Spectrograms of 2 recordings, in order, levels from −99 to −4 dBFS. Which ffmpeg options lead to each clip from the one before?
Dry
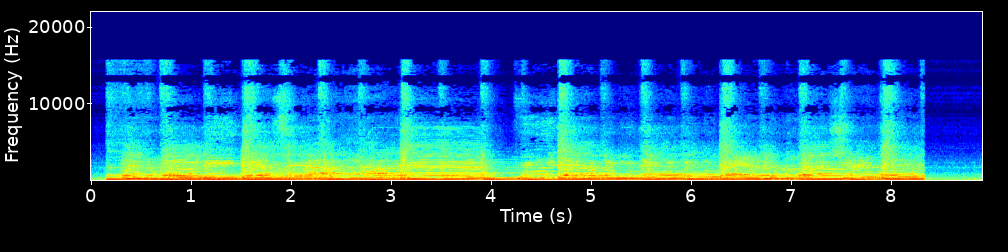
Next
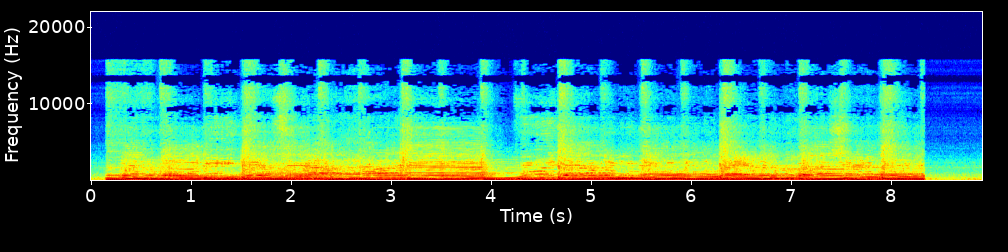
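-af "alimiter=level_in=4.73:limit=0.891:release=50:level=0:latency=1,volume=0.891"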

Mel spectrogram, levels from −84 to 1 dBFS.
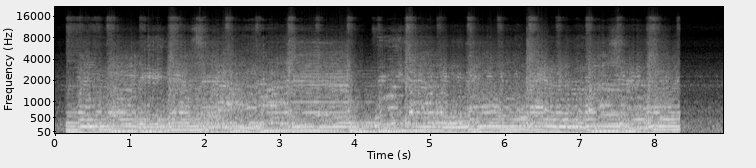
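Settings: -af "aeval=exprs='clip(val(0),-1,0.15)':c=same"

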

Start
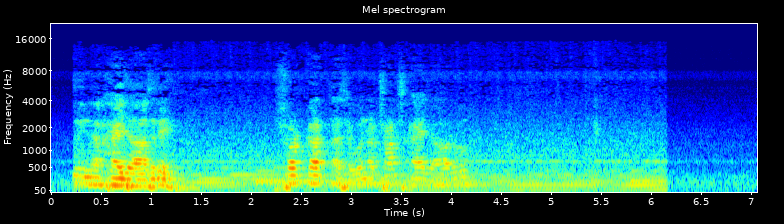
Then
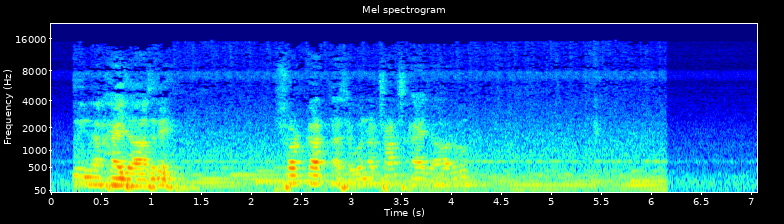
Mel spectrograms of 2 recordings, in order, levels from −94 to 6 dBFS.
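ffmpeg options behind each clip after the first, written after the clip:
-af "highshelf=f=6300:g=9"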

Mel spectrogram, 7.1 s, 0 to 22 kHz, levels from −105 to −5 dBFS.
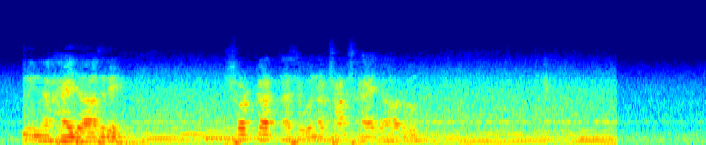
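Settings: -filter_complex "[0:a]lowpass=f=2300:w=0.5412,lowpass=f=2300:w=1.3066,asplit=2[s0][s1];[s1]acompressor=threshold=0.0282:ratio=6,volume=1.41[s2];[s0][s2]amix=inputs=2:normalize=0,volume=0.398"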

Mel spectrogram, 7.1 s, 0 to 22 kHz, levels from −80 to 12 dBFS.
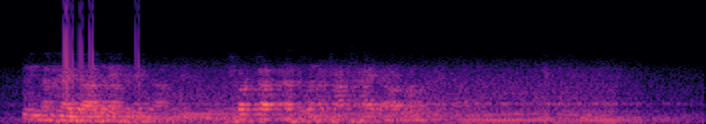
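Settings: -af "aeval=exprs='(mod(4.73*val(0)+1,2)-1)/4.73':c=same,aecho=1:1:55|143|252|714:0.335|0.355|0.501|0.266,volume=1.68"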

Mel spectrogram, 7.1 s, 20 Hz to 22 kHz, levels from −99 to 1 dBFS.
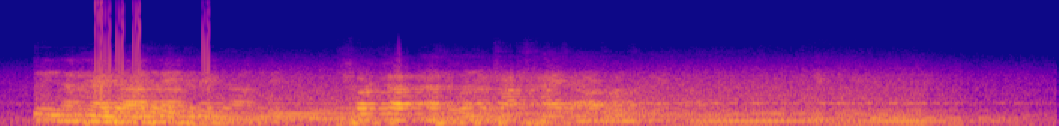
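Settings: -filter_complex "[0:a]acrossover=split=1100[s0][s1];[s1]aeval=exprs='0.106*(abs(mod(val(0)/0.106+3,4)-2)-1)':c=same[s2];[s0][s2]amix=inputs=2:normalize=0,aeval=exprs='0.447*(cos(1*acos(clip(val(0)/0.447,-1,1)))-cos(1*PI/2))+0.00891*(cos(6*acos(clip(val(0)/0.447,-1,1)))-cos(6*PI/2))':c=same"

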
